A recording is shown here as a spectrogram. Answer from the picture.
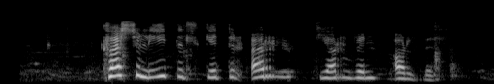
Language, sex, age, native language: Icelandic, female, 50-59, Icelandic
